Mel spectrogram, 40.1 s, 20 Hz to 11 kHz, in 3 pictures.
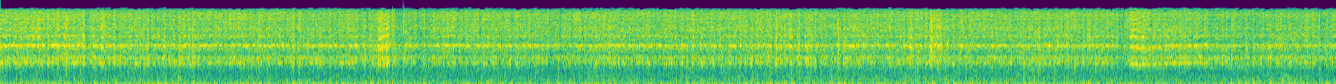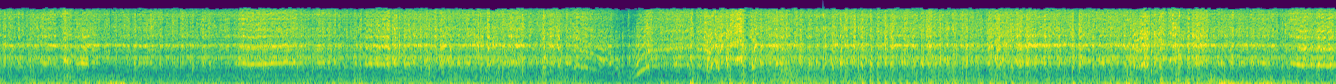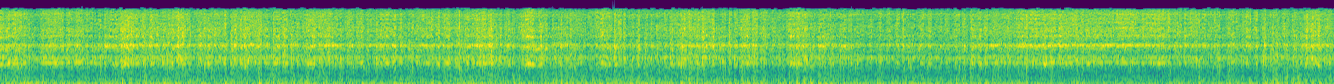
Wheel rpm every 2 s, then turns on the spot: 230, 230, 240, 230, 230, 230, 230, 230, 230, 190, 200, 230, 220, 230, 230, 230, 230, 230, 230, 230.
none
